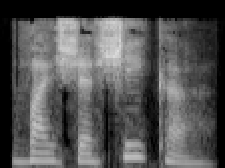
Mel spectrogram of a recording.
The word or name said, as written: vaisheshika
